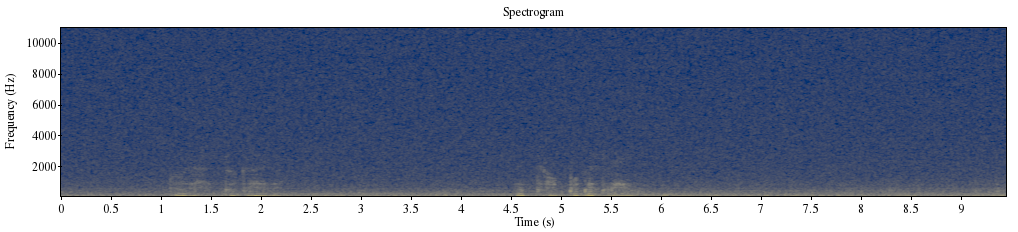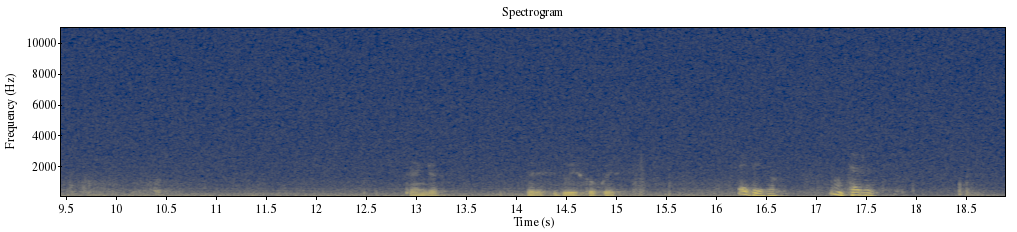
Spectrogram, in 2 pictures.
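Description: A woman answers quietly.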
